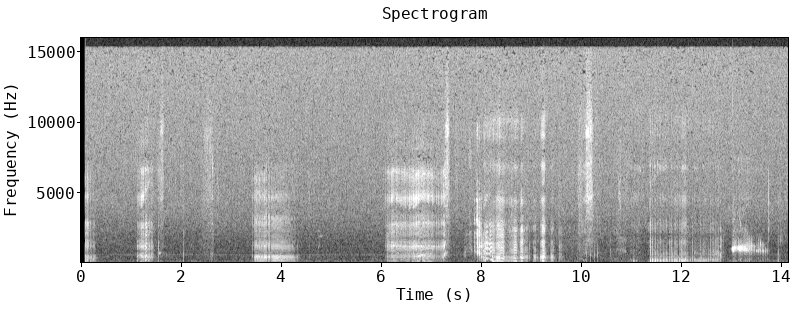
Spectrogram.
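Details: French Bulldog talking indoors: a series of short grumbling, groaning vocal bursts with harmonic whines, separated by brief pauses, some rising into higher nasal squeaks near the end; quiet room otherwise.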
